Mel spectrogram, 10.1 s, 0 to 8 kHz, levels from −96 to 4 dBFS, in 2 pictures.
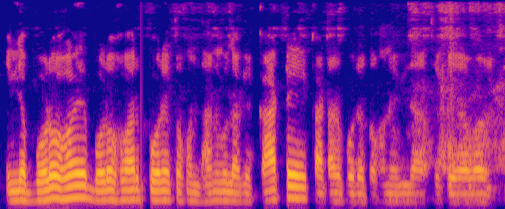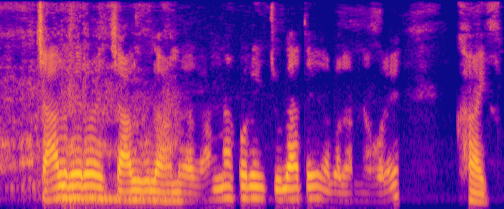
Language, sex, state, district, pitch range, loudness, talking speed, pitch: Bengali, male, West Bengal, Dakshin Dinajpur, 120-160 Hz, -16 LUFS, 135 wpm, 135 Hz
